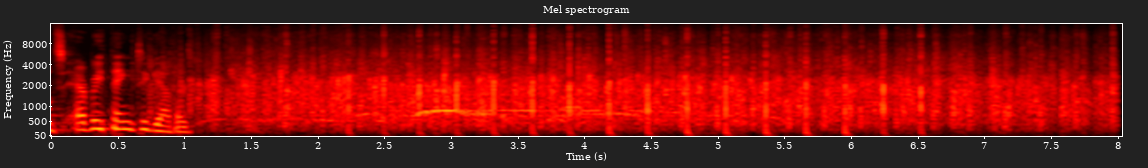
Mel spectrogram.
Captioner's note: cheering, applause; applause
